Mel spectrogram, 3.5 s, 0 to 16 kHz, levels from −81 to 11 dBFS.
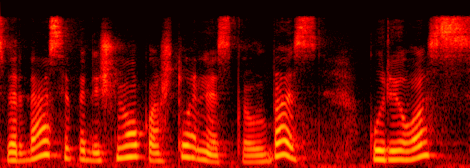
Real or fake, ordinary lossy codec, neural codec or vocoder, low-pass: fake; MP3, 96 kbps; codec, 24 kHz, 1 kbps, SNAC; 10.8 kHz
